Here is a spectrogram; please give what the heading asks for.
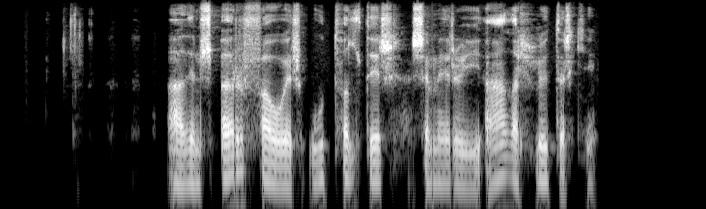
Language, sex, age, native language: Icelandic, male, 20-29, Icelandic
